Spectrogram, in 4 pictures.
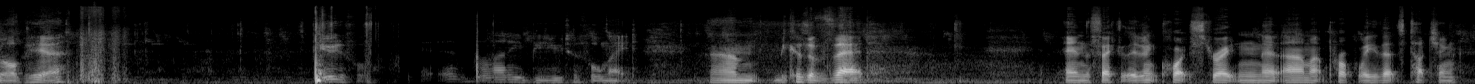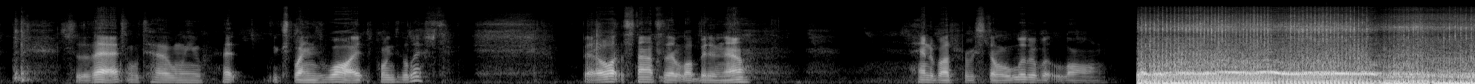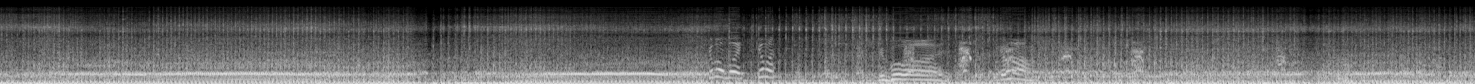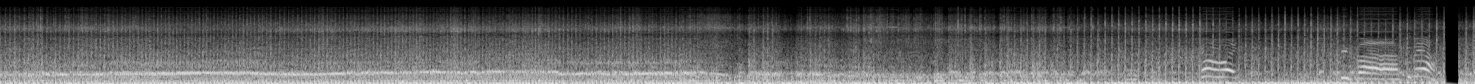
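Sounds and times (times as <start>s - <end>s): go-kart engine running: 26.1s - 59.0s.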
